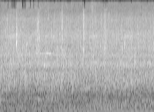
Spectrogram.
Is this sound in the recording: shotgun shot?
no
